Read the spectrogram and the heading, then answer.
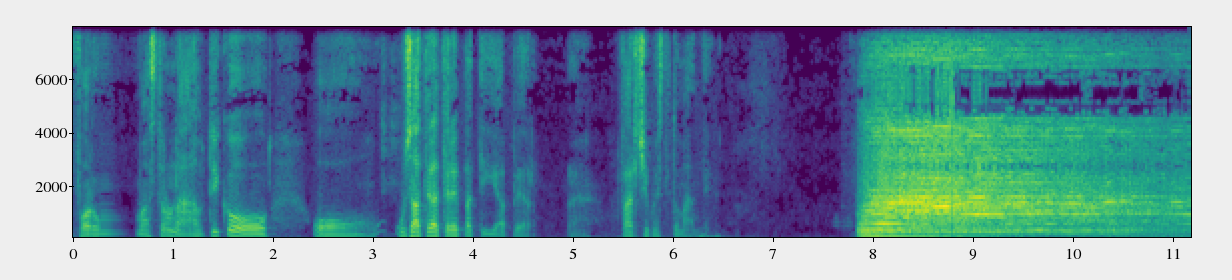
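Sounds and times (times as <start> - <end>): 
speech: 0.1 - 6.6
powerful gong strike: 7.9 - 11.1.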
